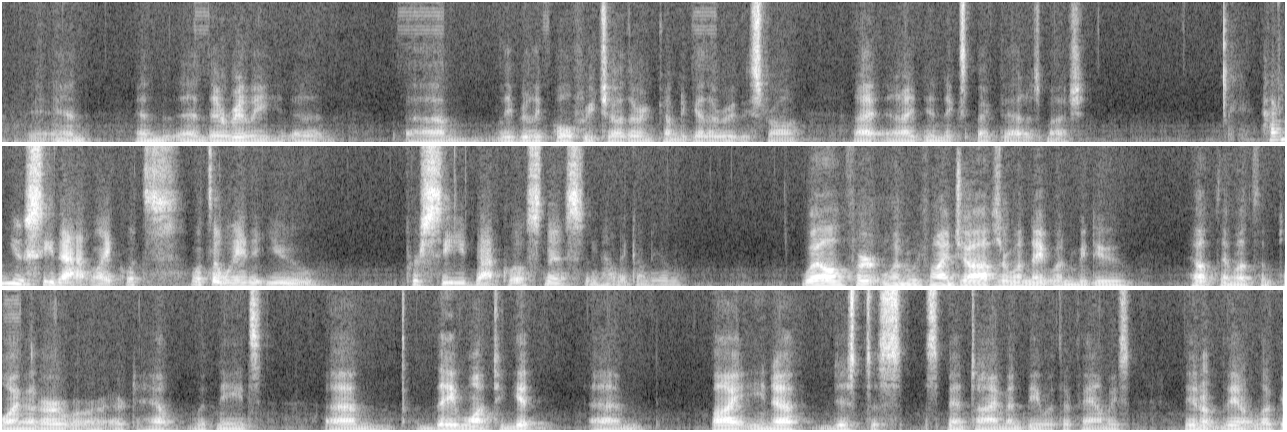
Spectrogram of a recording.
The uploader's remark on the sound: QUIET AUDIO ISSUES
